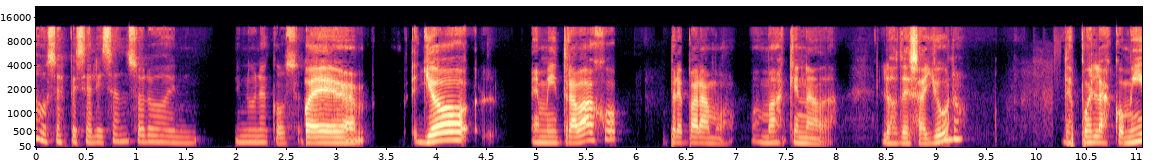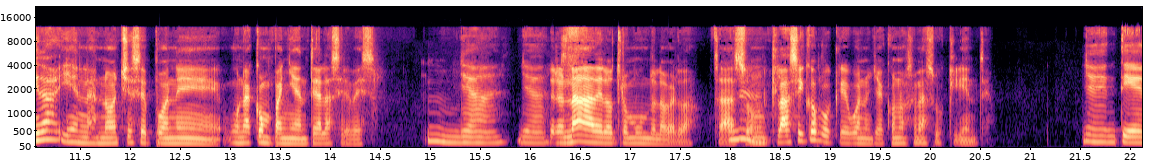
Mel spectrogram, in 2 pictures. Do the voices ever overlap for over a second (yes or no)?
no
